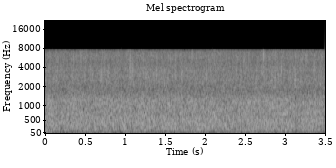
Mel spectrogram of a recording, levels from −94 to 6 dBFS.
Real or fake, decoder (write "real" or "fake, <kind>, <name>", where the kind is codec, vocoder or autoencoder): real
